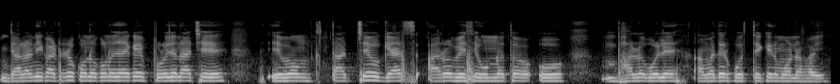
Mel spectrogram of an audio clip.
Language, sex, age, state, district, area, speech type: Bengali, male, 18-30, West Bengal, North 24 Parganas, rural, spontaneous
